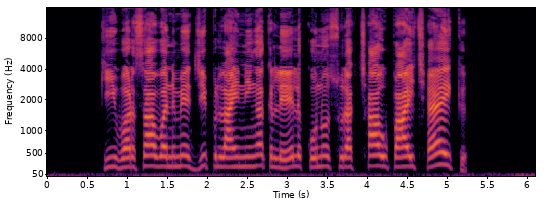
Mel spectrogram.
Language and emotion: Maithili, fearful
